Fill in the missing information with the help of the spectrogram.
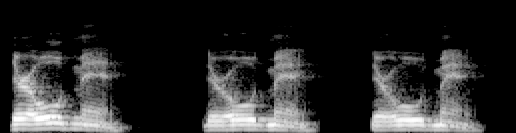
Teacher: you have the bilabial sound, and you actually don't pronounce the D anymore.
